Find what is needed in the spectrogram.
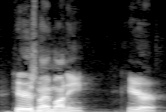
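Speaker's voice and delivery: imitating someone shoving money at you; pushy customer.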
